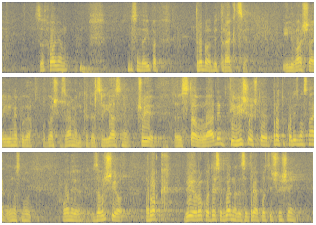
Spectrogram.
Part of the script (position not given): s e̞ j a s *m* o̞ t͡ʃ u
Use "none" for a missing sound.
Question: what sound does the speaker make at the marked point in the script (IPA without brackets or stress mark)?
n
